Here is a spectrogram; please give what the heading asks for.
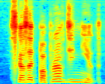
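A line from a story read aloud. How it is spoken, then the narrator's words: Embarrassed girl mumbling. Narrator (Russian): пробормотала девушка, густо краснея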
